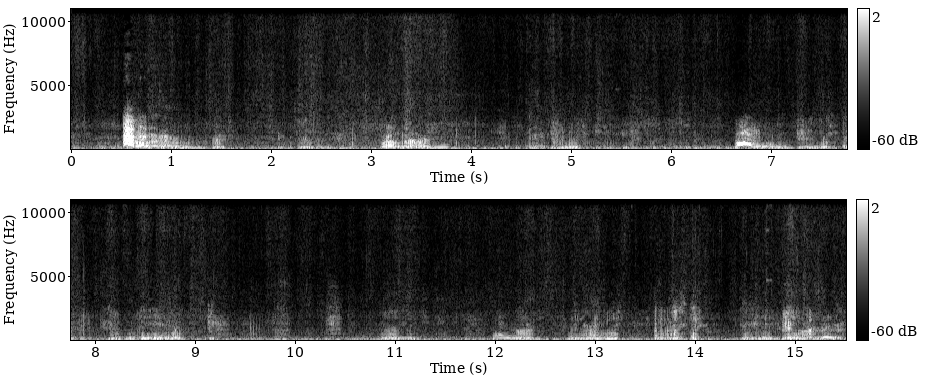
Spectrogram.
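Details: Siberian Huskies, two males and a charming female, playing together; sharp yelping barks and vocal bursts come in irregular bouts, spaced a second or more apart, with quieter grumbling between them.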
